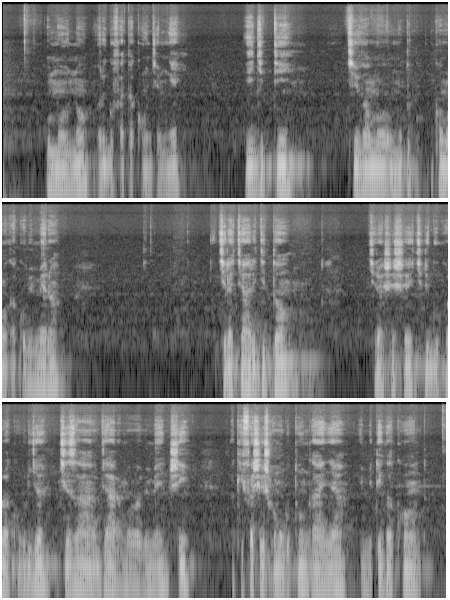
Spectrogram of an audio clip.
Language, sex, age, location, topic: Kinyarwanda, male, 18-24, Kigali, health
